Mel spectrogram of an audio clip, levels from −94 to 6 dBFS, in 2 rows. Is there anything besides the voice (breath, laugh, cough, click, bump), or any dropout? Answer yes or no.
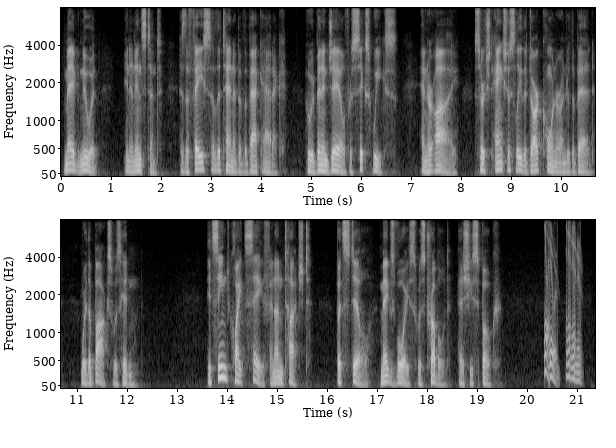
yes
